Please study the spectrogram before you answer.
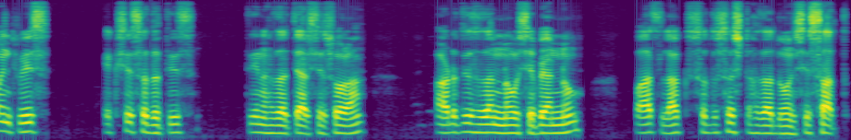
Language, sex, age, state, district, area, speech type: Marathi, male, 30-45, Maharashtra, Pune, urban, spontaneous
